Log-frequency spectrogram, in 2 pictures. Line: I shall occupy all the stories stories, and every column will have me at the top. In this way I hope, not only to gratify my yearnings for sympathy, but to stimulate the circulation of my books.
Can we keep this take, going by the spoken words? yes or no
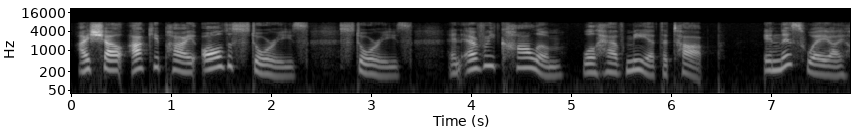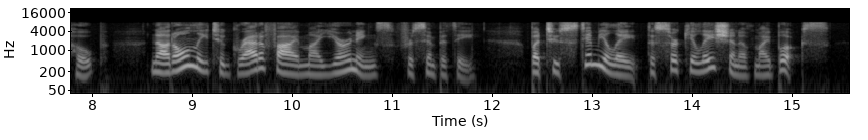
yes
